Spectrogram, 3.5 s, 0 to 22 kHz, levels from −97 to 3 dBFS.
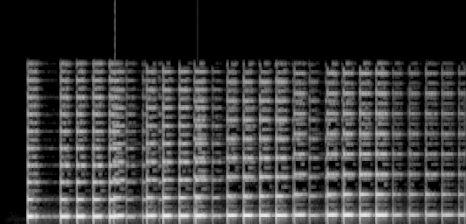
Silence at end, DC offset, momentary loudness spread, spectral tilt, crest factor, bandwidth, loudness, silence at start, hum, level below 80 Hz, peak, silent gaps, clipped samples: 0 s; under 0.1%; 4 LU; 2.5 dB/octave; 12 dB; 16.5 kHz; -12 LUFS; 0.2 s; none; -74 dBFS; 0 dBFS; none; under 0.1%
